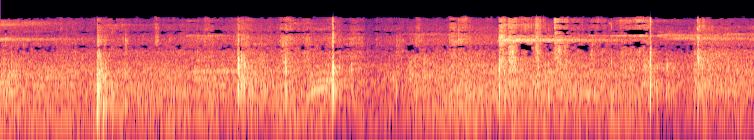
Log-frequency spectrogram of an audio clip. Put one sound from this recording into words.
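A tennis racket strikes a ball in a rally.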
